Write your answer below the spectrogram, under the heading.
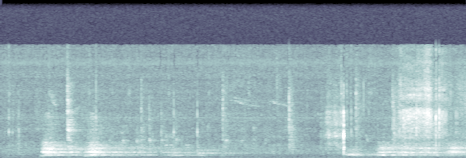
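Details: Two domestic cats mating roughly, their second time: a drawn-out, wavering harmonic yowl of about two seconds, then a pause and a second long moaning yowl, with faint background noise.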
